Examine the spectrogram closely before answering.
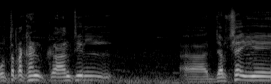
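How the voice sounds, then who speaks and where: A man's high voice moves at a moderate speed, its pitch rising and falling in an ordinary way. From Rishikesh, Uttarakhand. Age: 60s. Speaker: local election candidate, retired engineer. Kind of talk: interview.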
